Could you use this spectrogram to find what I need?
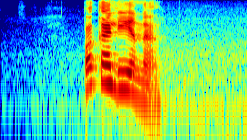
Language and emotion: Russian, neutral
